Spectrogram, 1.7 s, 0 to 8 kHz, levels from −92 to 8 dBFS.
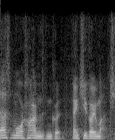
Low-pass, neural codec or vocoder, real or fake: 7.2 kHz; codec, 16 kHz in and 24 kHz out, 0.6 kbps, FocalCodec, streaming, 2048 codes; fake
